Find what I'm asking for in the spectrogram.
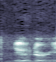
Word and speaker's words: neuter: They have masculine, feminine, and newt. – Did I newt. say it right? – Yeah. Neuter, yeah. Neuter non-binary, whatever there's, you there's call a non-binary Very in inclusive.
